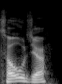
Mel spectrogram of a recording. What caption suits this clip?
Speech > Solo speech
Subject : A mid20s male voice-acting for the first time. Check out the pack for more sounds. Objective was to do a generic NPC pack. Weather : Processing : Trimmed and Normalized in Audacity, Faded in/out. Notes : I think there’s a “gate” like effect, which comes directly from the microphone. Things seem to “pop” in. Also sorry my voice-acting isn’t top notch, I’m a little monotone but hey, better than nothing. I will try to do better and more pronounced voice acting next time ;) Tips : Check out the pack!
